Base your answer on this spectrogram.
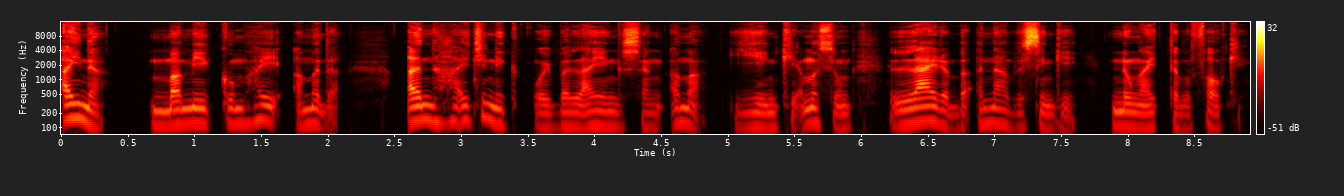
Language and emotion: Manipuri, sad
